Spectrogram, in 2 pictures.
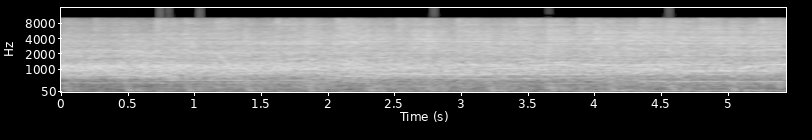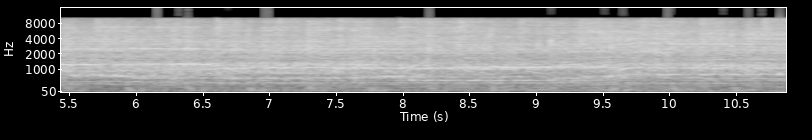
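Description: Live dance-pop music played loud through an arena sound system, with a steady bass beat, heard from among the crowd while fans cheer and scream.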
